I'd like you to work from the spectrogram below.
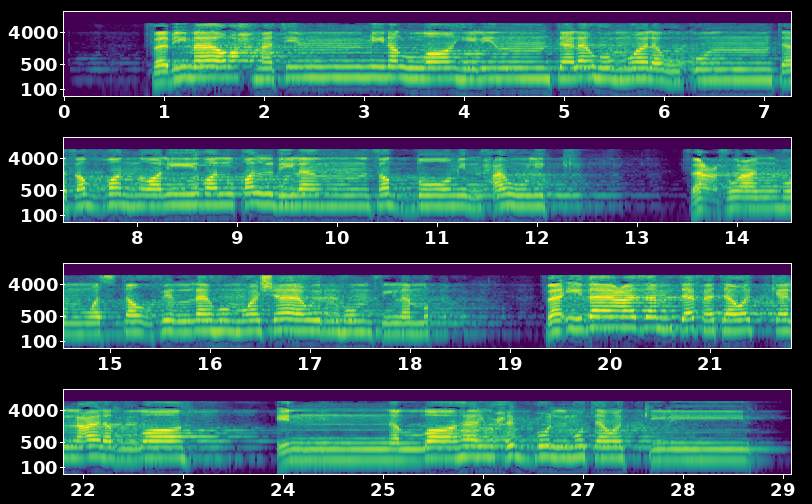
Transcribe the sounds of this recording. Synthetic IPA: fabɪmaːɾˤɑħmammɪnalˤːɑːɦɪlɪnt̪alaɦʊmwalawkʊnt̪afɑðˤːɑnɣɑliːðˤalqɑlbɪlant̪ɑd̪ˤːuːmɪnħawlɪk | faʕfʊʕanɦʊmwast̪aɣfɪɾlaɦʊmwaʃaːwɪɾɦʊmfiːlamɾ | faʔɪðaːʕazamt̪afat̪awakːalʕalalˤːɑːh | ʔɪnː | alˤːɑːɦajʊħɪbːʊlmʊt̪awakːɪliːn

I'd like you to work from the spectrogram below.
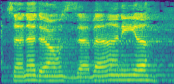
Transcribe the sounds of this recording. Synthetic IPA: sanad̪aʕuzːabaːnɪjːa

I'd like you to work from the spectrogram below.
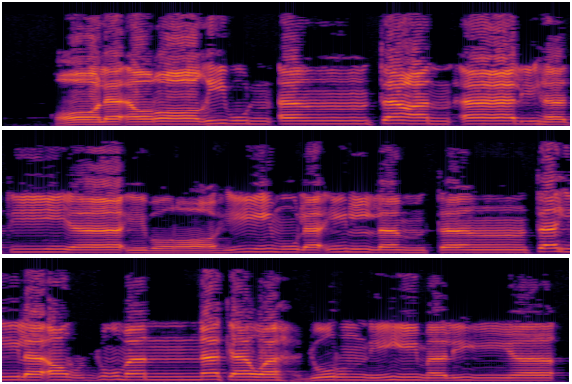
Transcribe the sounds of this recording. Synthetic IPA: qɑːlaʔɑɾˤɑːɣɪbʊnʔant̪aʕanʔaːlɪɦat̪ijaːʔɪbɾɑːɦiːmʊlaʔɪlːamt̪annt̪ahɪlaʔɑɾˤd͡ʒʊmanːakawah | d͡ʒʊɾniːmaliaː

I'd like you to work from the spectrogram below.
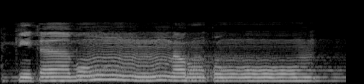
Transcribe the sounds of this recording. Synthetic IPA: kɪt̪aːbʊː | ɑɾquːm

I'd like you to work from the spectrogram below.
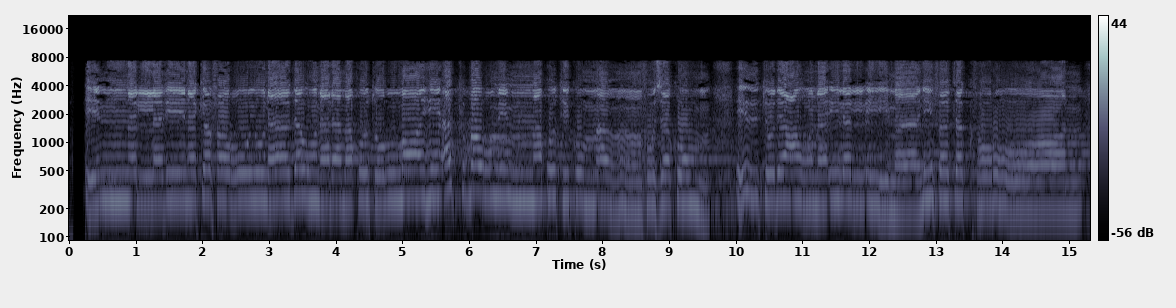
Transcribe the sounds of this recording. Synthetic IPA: ʔɪnːalːaðiːnakafɑɾˤuːjʊnaːd̪awnalɪmɑqʊt̪ʊlːɑːhɪʔakbɑɾˤmɪmːaqʊt̪ɪkʊmʔanfʊsakʊm | ʔɪðt̪ʊd̪aʕawnaʔɪlaːlʔiːmaːnɪfat̪akfʊɾuː | n

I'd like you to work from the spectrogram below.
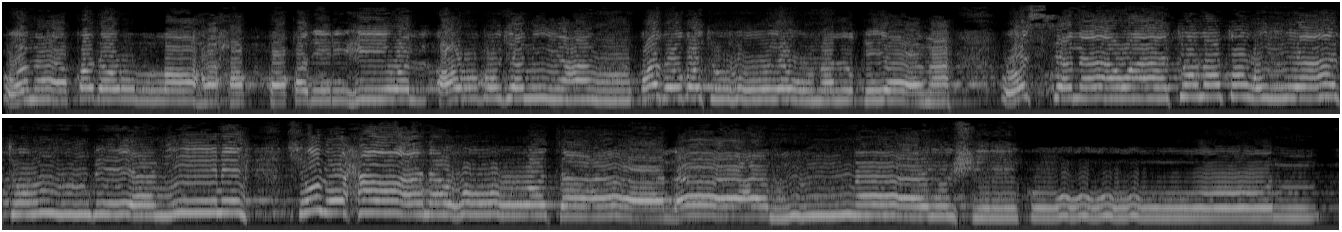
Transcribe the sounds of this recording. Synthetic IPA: wamaːqɑd̪ɑɾʊlːɑːɦɪħɑqːɑqɑd̪ɾɪhɪwalʔɑɾˤd̪ˤʊd͡ʒamiːʕanqɑd̪d̪ˤɑt̪ʊhʊjawmalqɨjaːma | wasːamaːwaːt̪nɑt̪ˤwɪjːaːt̪bɪjamiːnɪh | sʊbħaːnahʊwat̪aʕaːlaːʕamːaːjʊʃɾɪkuː | n

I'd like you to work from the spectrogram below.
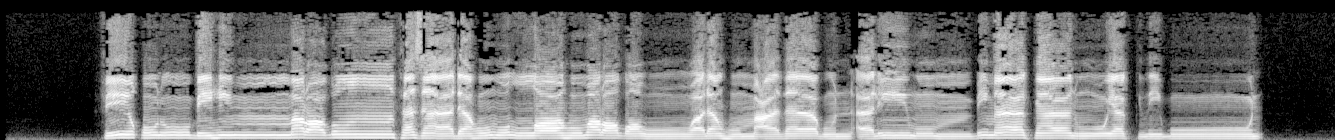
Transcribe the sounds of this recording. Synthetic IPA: fiːqʊluːbɪɦɪmːɑɾˤɑd̪ˤnnfazaːd̪aɦʊmʊlːɑːɦʊmɑɾˤɑd̪ˤɑwwalaɦʊmʕaðaːbʊnʔaliːmʊmbɪmaːkaːnuːjakðɪbuː | n

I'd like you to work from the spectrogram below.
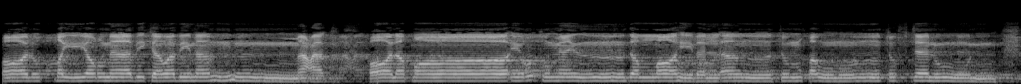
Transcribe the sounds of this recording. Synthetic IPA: qɑːlʊːt̪ˤːɑjːɑɾˤnaːbɪkawabɪman | maʕak | qɑːlat̪ˤɑːʔɪɾʊkʊmʕɪnd̪alˤːɑːhɪbalʔant̪ʊmqɑwmʊnt̪ʊft̪anuːn

